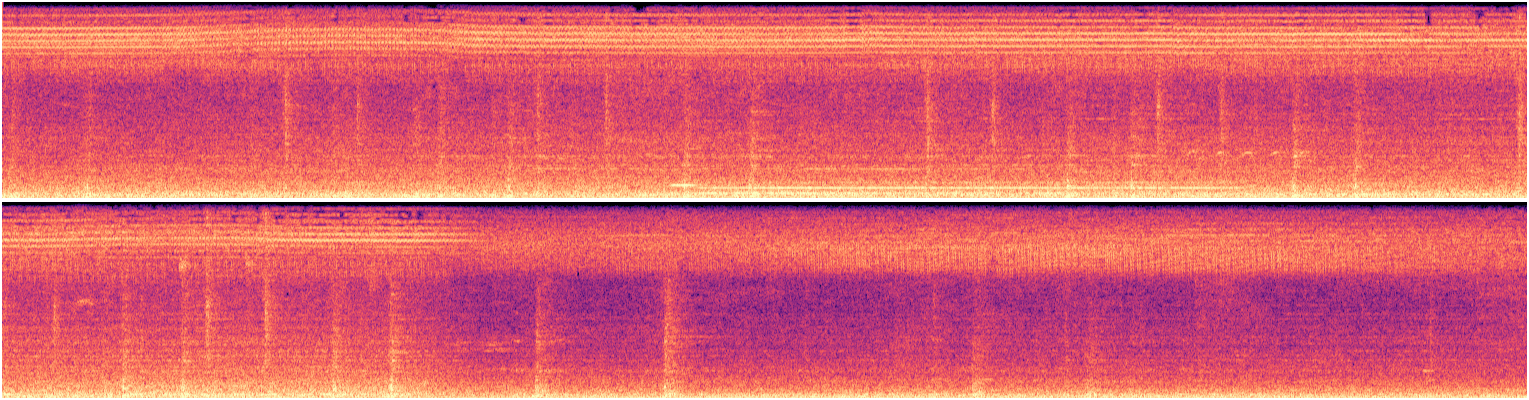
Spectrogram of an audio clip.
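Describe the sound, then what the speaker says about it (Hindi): Dehradun Janta Express passing during an overtake, heard from aboard the Kashi Vishwanath Express between Delhi and Lucknow: a steady, loud rumble of rolling wheels and rail noise with faint clatter throughout, easing slightly near the end. "चलिए फिलहाल इसी ओवरटेक के साथ देहरादून जनता एक्सप्रेस भी निकल चुकी है।"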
